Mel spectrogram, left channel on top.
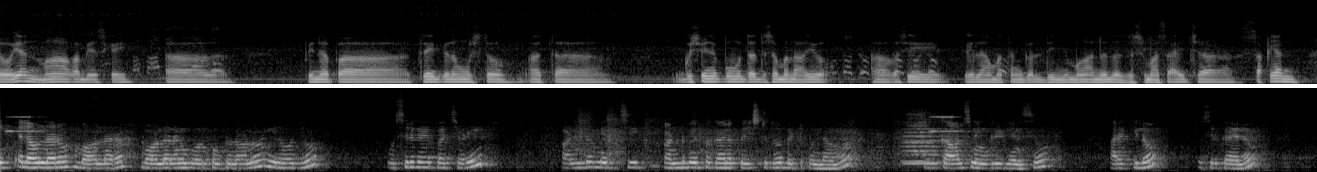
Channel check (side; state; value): both; different; correlation -0.02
